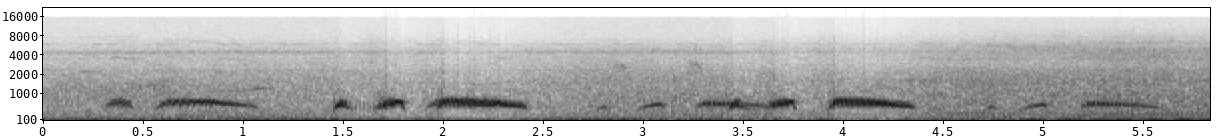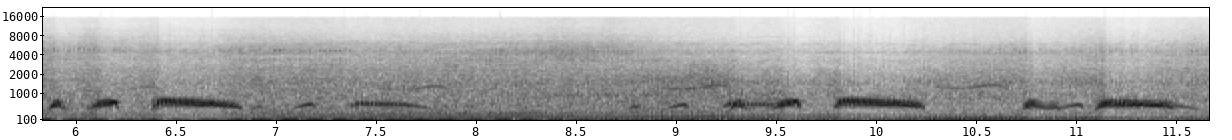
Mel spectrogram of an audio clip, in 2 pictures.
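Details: Spotted dove cooing as a lure for wild birds: repeated short-short-long phrases of hollow low notes, with a steady low engine-like drone throughout.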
